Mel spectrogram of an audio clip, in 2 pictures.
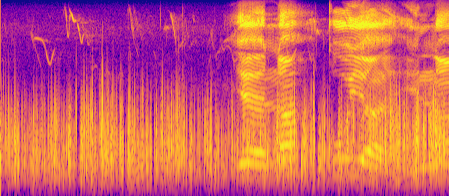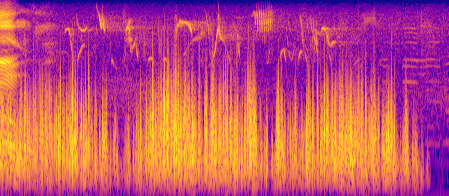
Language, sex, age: Tsonga, male, 21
